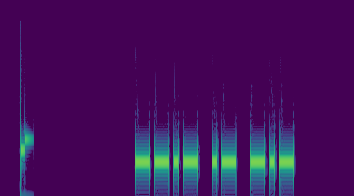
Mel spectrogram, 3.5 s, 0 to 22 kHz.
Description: Morse code, heard as a keyed tone, about 25 wpm, 700 Hz. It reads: QAK
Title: USA Call Sign Postfixes - 3 Letters 25wpm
